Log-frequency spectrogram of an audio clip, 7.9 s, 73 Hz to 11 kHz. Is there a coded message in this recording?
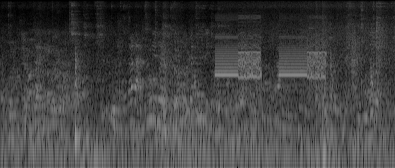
Yes: packet radio (AX.25, as in APRS), 1200 baud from 4.3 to 6.5 s, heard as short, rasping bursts, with the noise of a restaurant.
